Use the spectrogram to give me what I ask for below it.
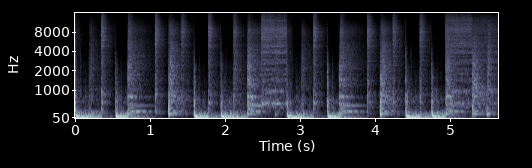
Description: Index of /musicradar/dusty-funk-samples/Beats/85bpm/Alt Sound
DF_BeatB[dustier]_85-03.wav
